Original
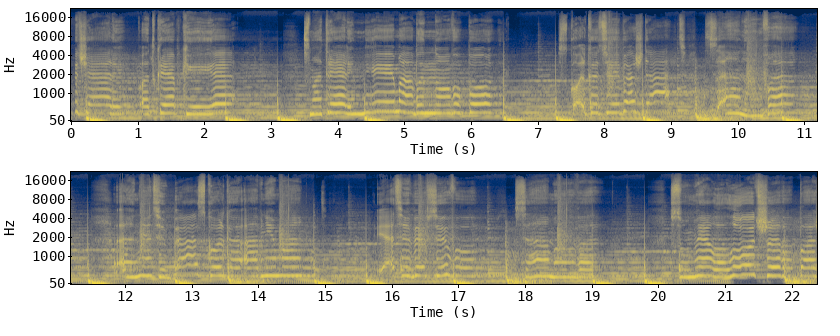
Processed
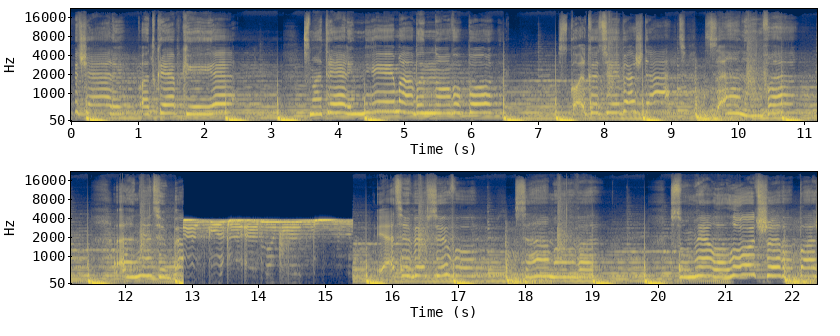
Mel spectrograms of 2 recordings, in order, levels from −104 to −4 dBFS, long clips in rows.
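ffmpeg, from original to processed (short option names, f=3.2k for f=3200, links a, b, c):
-filter_complex "[0:a]asettb=1/sr,asplit=3[a][b][c];[a]atrim=end=12.874[d];[b]atrim=start=12.87:end=15.42,asetpts=PTS-STARTPTS,afade=t=in:d=0.004:c=qsin,afade=t=out:st=2.546:d=0.004:c=qsin,lowpass=f=3.2k:t=q:w=0.5098,lowpass=f=3.2k:t=q:w=0.6013,lowpass=f=3.2k:t=q:w=0.9,lowpass=f=3.2k:t=q:w=2.563,afreqshift=-3800[e];[c]atrim=start=15.416[f];[d][e]acrossfade=d=0.004:c1=hsin:c2=qsin[g];[g][f]acrossfade=d=0.004:c1=qsin:c2=hsin"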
